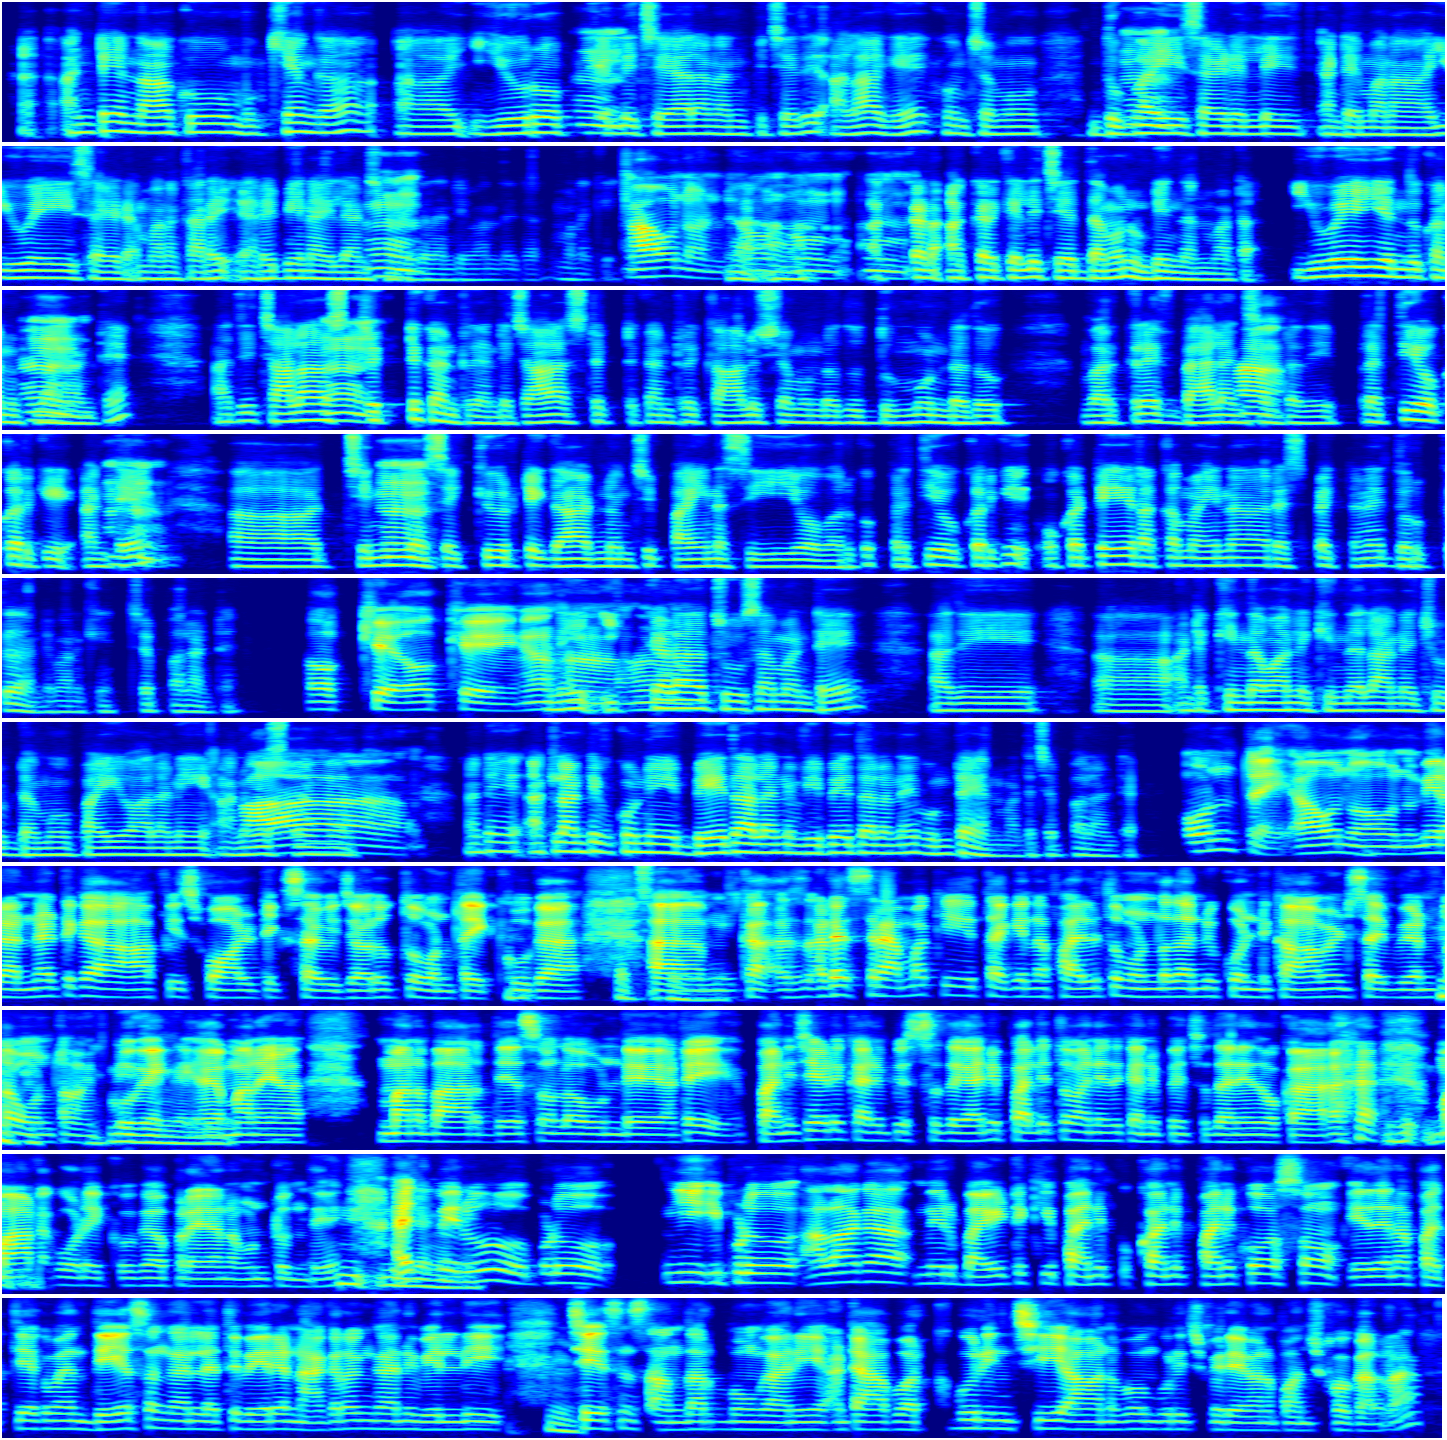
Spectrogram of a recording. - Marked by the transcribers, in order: in English: "సైడ్"; in English: "స్ట్రిక్ట్ కంట్రీ"; in English: "స్ట్రిక్ట్ కంట్రీ"; in English: "వర్క్ లైఫ్"; other background noise; in English: "సెక్యూరిటీ గార్డ్"; in English: "సీఈఓ"; tapping; drawn out: "ఆ!"; in English: "ఆఫీస్ పాలిటిక్స్"; in English: "కామెంట్స్"; giggle; giggle; in English: "వర్క్"
- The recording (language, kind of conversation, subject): Telugu, podcast, విదేశీ లేదా ఇతర నగరంలో పని చేయాలని అనిపిస్తే ముందుగా ఏం చేయాలి?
